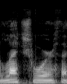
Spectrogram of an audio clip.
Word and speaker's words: Letchworth: Being able to see, and depending on, like, your late September, October, whatever, the trees in Letchworth State Park, or Letchworth, I think is how you say it correctly, they turn orange, green, yellows, browns.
